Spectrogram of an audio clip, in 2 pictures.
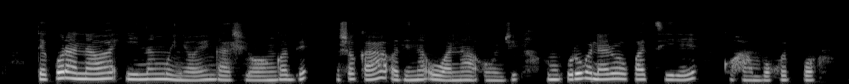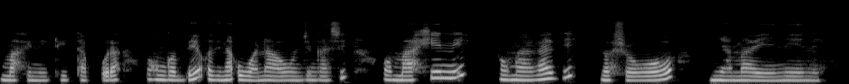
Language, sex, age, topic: Oshiwambo, female, 18-24, agriculture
